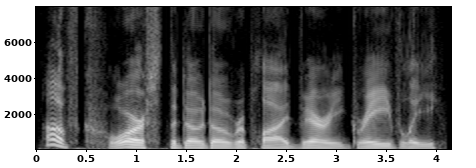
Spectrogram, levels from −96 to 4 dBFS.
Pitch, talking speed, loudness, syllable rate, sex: 115 Hz, 100 wpm, -19 LUFS, 3.4 syllables/s, male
